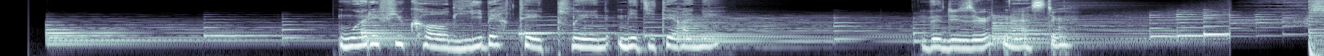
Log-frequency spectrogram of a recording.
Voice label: English, Pub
